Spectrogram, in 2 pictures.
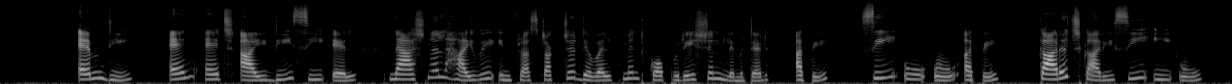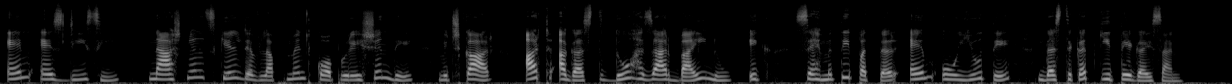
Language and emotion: Punjabi, neutral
